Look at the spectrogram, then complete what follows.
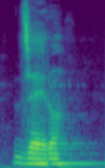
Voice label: "zero", Italienisch; dz; Null; Standard-Italienisch

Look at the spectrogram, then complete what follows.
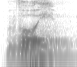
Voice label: "voi", Italienisch; ihr; Standard-Italienisch

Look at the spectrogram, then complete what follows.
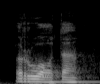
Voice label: "ruota", Italienisch; Rad; Standard-Italienisch

